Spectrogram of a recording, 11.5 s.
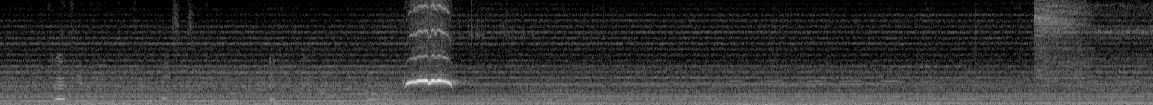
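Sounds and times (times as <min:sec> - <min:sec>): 
outdoor ambience in front of a train station: 0:00.0 - 0:11.5
high whistle: 0:04.0 - 0:04.7.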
